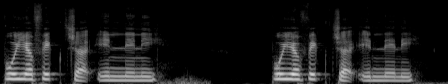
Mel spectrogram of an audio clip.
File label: "poyvfekcv ennene", Muscogee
